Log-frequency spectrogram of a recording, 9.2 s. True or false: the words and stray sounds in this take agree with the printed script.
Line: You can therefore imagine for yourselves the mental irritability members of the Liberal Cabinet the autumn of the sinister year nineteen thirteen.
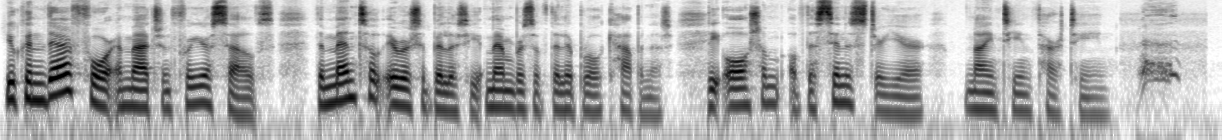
false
